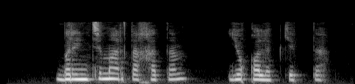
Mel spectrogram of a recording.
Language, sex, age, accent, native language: Uzbek, female, 19-29, Sirdaryo, Uzbek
